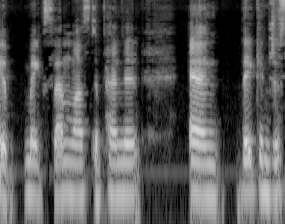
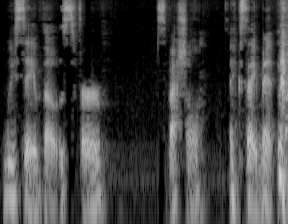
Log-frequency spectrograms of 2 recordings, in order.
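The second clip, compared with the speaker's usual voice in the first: soft aside; 3 semitones lower, 9 dB quieter than usual. Shown as a demonstration. Teacher sets the rule.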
